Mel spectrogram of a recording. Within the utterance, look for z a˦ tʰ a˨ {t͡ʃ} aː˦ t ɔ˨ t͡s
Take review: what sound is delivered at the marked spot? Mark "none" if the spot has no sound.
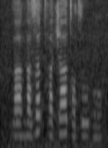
t͡ʃ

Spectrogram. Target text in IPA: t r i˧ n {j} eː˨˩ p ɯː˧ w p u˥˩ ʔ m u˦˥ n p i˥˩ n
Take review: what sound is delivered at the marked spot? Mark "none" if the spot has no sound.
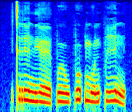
j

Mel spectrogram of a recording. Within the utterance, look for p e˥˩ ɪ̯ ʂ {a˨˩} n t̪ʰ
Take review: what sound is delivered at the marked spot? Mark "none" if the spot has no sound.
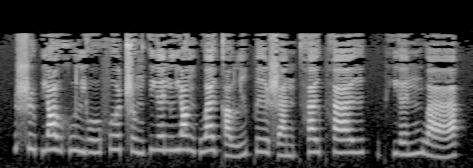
a˨˩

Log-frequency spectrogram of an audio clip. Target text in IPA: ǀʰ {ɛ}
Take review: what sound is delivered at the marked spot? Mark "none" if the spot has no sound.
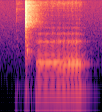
ɛ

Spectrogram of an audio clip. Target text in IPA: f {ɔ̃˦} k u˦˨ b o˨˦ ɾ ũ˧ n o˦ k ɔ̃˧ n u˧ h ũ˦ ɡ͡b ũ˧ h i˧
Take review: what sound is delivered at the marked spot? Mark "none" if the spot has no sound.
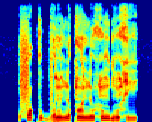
ɔ˦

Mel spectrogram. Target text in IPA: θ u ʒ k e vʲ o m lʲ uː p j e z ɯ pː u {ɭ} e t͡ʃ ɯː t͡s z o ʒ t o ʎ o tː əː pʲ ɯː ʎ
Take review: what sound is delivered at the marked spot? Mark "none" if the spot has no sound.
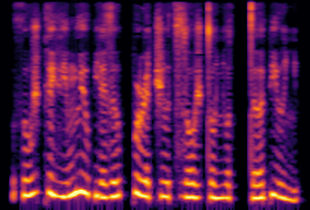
ɭ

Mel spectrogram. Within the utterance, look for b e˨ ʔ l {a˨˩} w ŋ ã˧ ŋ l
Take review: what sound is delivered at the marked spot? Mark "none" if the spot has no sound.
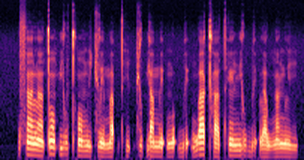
a˨˩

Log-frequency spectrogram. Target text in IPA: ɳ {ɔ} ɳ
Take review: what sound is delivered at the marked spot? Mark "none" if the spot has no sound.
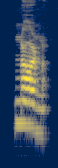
ɔ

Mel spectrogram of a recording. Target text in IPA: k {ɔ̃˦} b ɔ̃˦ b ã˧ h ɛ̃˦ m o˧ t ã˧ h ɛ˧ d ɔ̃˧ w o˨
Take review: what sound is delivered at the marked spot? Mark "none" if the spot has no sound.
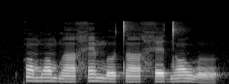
ɔ̃˦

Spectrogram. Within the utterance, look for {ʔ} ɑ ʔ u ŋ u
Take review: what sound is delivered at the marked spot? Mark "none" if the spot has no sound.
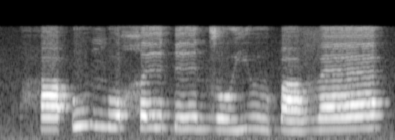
h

